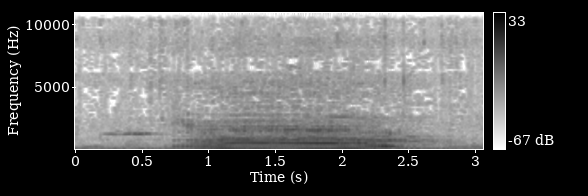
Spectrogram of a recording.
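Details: A captive male Patagonian (southern) sea lion, Otaria flavescens, kept at Himeji Zoo in Japan, where he swims back and forth in a small pool, gives a sustained, deep, harmonic roar of about a second and a half that swells and then fades.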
